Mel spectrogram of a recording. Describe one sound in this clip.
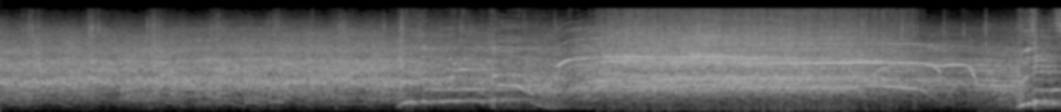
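A large crowd cheers and screams loudly throughout.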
